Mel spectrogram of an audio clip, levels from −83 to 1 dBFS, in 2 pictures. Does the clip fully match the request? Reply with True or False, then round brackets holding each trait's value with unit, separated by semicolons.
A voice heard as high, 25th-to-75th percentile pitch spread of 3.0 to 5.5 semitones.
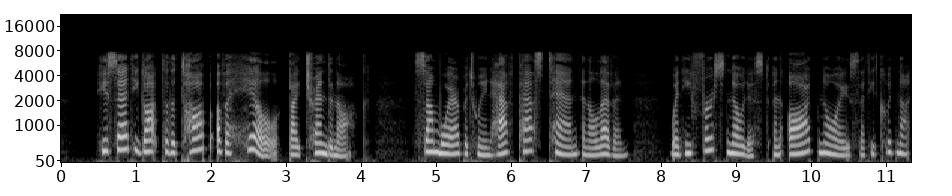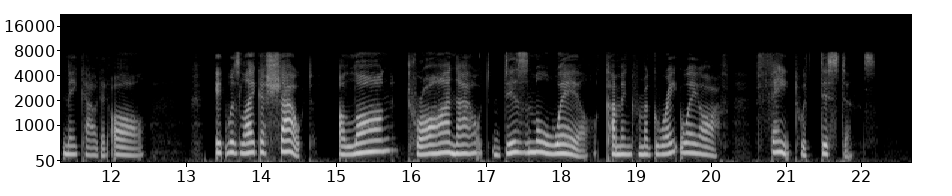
True (240 Hz; 4.2 semitones)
